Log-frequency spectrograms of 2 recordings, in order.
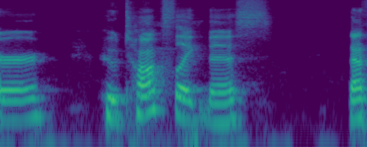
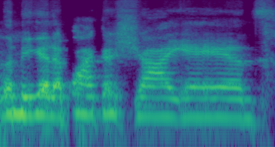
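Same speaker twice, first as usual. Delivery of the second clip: imitated chain-smoking woman voice; 4 dB louder than usual. Describing a long-time character buying cigarettes at a convenience store, small-town chain-smoker voice. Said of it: "she's like small town chain smoker".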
